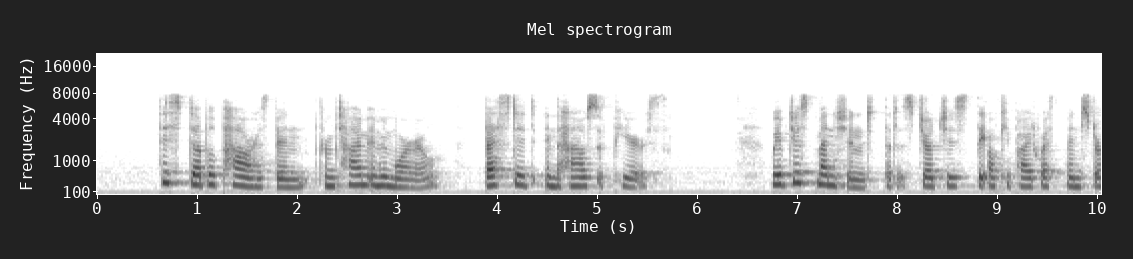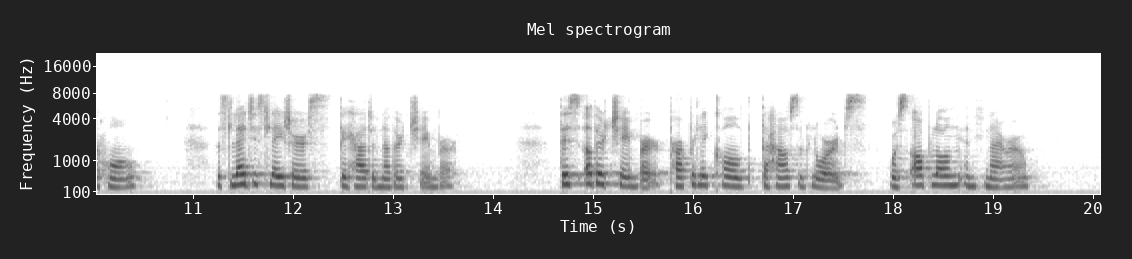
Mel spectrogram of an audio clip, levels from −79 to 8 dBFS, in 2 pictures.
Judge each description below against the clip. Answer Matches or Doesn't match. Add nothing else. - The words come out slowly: Matches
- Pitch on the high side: Matches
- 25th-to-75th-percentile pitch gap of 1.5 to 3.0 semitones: Matches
